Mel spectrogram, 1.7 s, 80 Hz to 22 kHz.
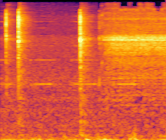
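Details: Honda Forza 350 scooter with a no-start fault, after the fuel pump was repaired rather than replaced as a unit: a steady low electric hum with a thin high whine as the fuel pump runs normally again.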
